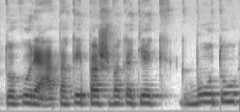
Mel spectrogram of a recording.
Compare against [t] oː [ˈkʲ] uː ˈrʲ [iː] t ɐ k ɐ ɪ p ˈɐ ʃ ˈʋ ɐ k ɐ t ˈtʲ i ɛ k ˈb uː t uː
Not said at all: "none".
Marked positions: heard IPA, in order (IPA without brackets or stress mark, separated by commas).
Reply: t, kʲ, æː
